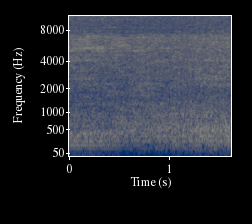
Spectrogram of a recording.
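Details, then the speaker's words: Normal compressor running on a 5,000 BTU Fedders window air conditioner with mechanical controls, likely early 2000s. It has run a few minutes on high cool, the air is ice cold, and there is a smooth, even mid-pitched hum with no knocking or cycling. "It's been running for a few minutes now on high cool. It's pumping out ice cubes in the compressor. This has a really nice sounding compressor."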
